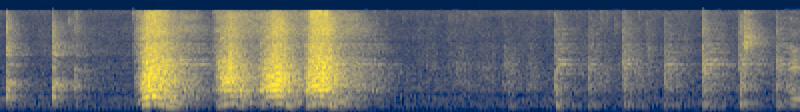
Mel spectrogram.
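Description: Handheld immersion stick blender run in three or four short loud bursts in cold-process soap batter, the motor spinning up and down with each pulse, followed by a run of light knocks and taps. The pulsing keeps the lye and oils at a fluid, light trace rather than a thick one.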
